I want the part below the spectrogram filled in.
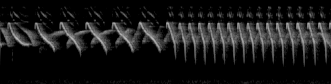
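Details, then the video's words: Canary song meant for teaching pet canaries: looping slurred whistles sweeping downward, then a rapid chopped trill of clear high pulses repeated several times per second. "Kenari GACOR‼️ (EPISODE 298) Masteran Burung Kenari _ CANARY SINGING__ الكناري"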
